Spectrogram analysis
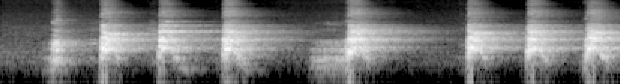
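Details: A female Great Dane puppy, just discovering her bark, barks loudly at her own reflection in short bursts, each bark ringing briefly in an echoing room.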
